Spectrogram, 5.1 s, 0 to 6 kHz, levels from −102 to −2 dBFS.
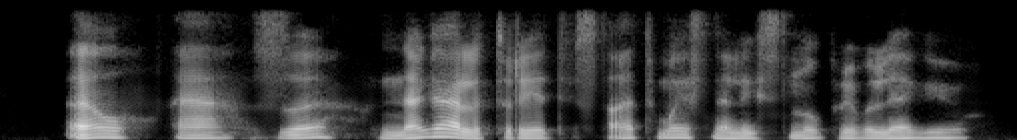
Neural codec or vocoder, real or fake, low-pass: codec, 24 kHz, 1.2 kbps, DualCodec; fake; 5.4 kHz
